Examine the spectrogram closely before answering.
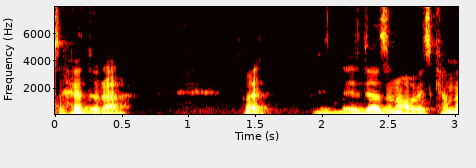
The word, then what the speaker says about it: Hedorah: How do you say it? Hedorah. Perfect. Not not Hedorah.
